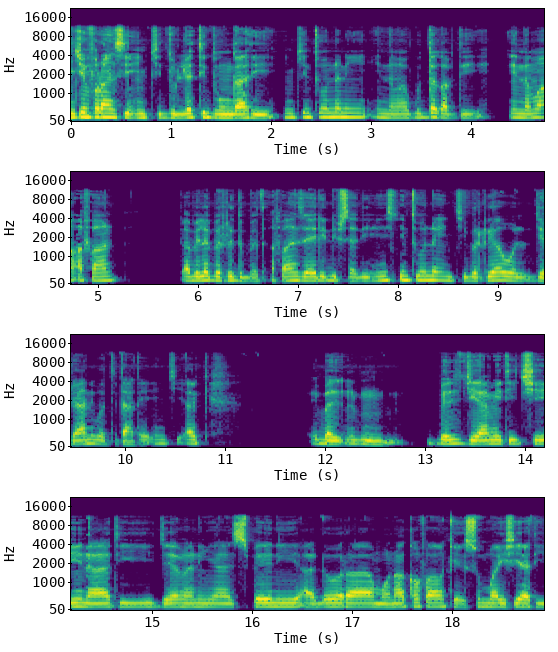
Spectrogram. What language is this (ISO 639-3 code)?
orc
